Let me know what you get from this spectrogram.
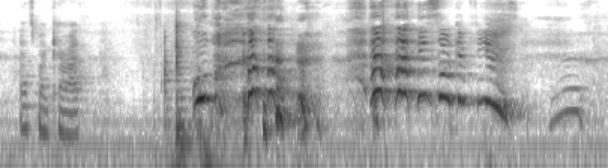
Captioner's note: laughs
